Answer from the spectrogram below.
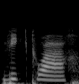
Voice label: "Victoire", French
